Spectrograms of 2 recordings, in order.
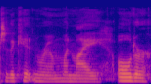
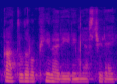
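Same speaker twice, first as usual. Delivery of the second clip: ordinary talk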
